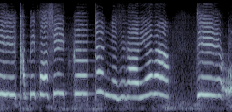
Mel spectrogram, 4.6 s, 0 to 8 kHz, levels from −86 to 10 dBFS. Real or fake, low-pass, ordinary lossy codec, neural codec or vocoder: fake; 7.2 kHz; none; codec, 16 kHz, 0.5 kbps, X-Codec, HuBERT features, trained on general audio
